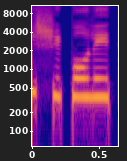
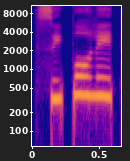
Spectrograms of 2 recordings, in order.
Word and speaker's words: ஷிப்போலேத்: அவன் அல்ல என்றால் ஆறு நீ ஷிப்போலேத் என்று சொல் என்பார்கள் அப்பொழுது அவன் அப்படி ப்படி உச்சரிக்க கூடாமல் சிப்போலேத் என்பான் அப்பொழுது அவனை பிடித்து யோர்தான்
